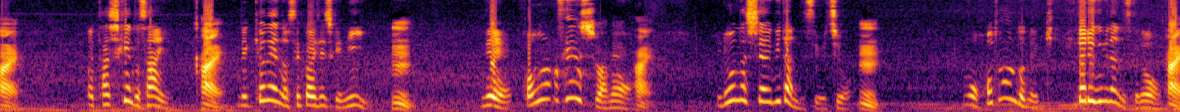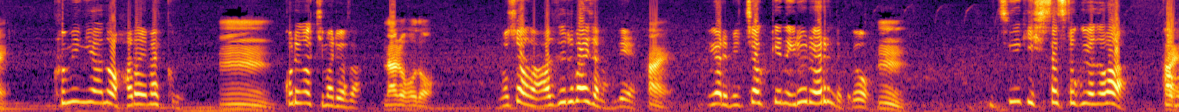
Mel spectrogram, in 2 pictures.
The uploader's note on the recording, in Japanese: 外で収録したので音声悪くてごめんなさい！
